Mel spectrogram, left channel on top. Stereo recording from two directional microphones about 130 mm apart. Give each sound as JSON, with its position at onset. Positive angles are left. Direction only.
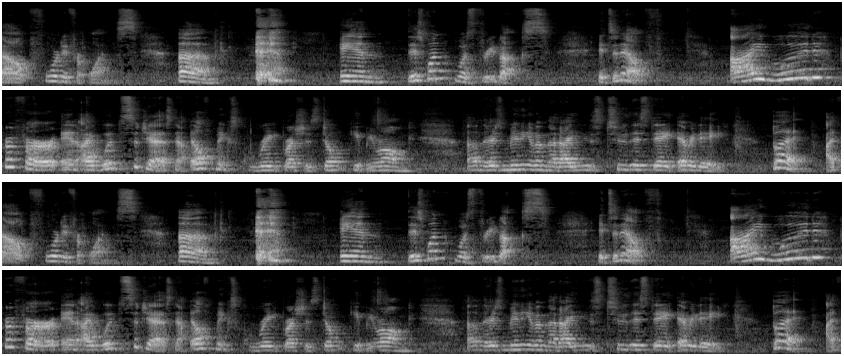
{"t": 0.0, "sound": "a woman's voice", "side_deg": 0}
{"t": 2.5, "sound": "a woman's voice", "side_deg": 0}
{"t": 16.1, "sound": "speech", "side_deg": 20}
